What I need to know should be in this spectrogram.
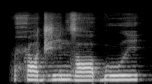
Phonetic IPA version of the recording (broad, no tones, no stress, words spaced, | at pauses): ħɒd͡ʒinzɒ ɓui̯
